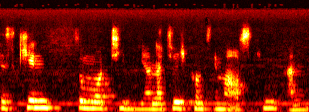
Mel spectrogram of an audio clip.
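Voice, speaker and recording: Her voice somewhat breathy, a woman keeps a fairly high pitch and fairly even intonation. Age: 40s. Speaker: parenting coach. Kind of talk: casual interview.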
